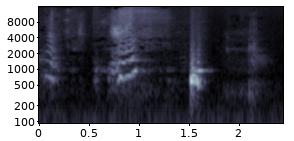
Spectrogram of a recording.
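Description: A dog whining briefly, then one short sharp yip about one and a half seconds in.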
